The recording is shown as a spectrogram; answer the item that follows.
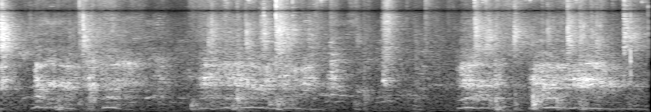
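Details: A Rhodesian Ridgeback puppy and a Border Collie at play, the puppy coaxing the collie: low rumbling growls running through the clip, punctuated by sharp scuffling bursts and a louder growling flurry toward the end.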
